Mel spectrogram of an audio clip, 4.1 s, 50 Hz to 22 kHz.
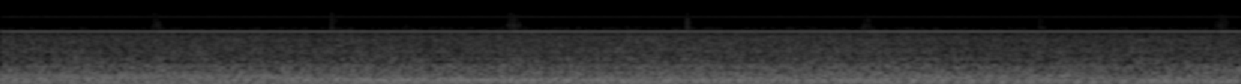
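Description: Cessna 172 RG engine at full throttle in flight, a constant loud droning hum with a steady tonal whine, unbroken and heard from inside the cockpit.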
